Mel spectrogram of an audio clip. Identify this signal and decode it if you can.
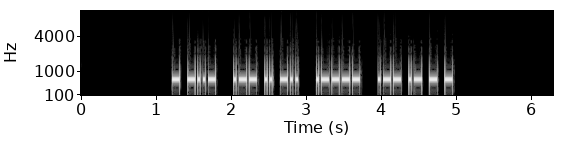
Morse code, heard as a keyed tone, about 34 wpm, 700 Hz. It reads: TX WID 1 WATT
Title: Common QSO Phrases 35wpm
